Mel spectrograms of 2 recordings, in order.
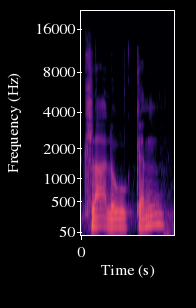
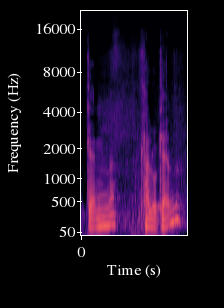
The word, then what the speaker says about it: Tlalocan: La prononciation, c'est Tlalocan. Tlalocan.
